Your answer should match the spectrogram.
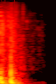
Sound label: Steps Dirt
